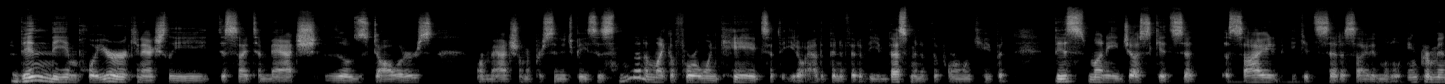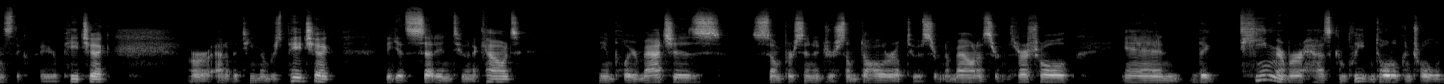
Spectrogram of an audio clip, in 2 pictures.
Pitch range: 345-415 Hz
